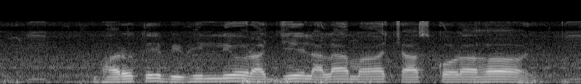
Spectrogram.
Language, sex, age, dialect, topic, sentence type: Bengali, male, 18-24, Jharkhandi, agriculture, statement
